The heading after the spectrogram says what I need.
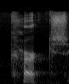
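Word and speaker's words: Quirke: y uh and also a a family of kirks k i r k s which apparently is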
